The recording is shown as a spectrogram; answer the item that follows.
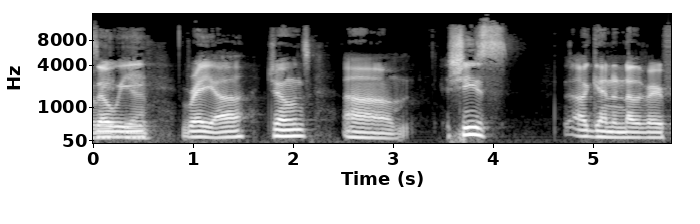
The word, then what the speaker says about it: Rhea: Ray Jones. – Rhea Butcher. – I know. It's Rhea. I keep mispronouncing it. I've always said, for some reason, I say Ray. – Ray. – But it's Rhea.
